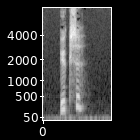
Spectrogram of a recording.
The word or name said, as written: økse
